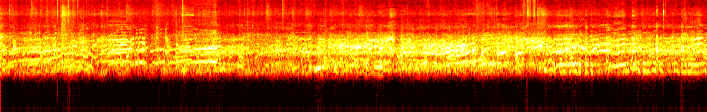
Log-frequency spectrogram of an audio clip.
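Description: A large flock of chickens, mostly Black Australorps, clucking and calling all at once in a dense, continuous chorus.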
